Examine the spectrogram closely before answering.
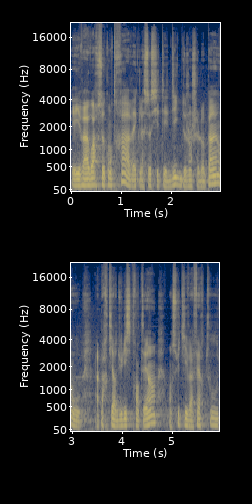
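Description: A man at a fairly low pitch and moderate pace, with ordinary pitch variation. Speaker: author and radio host. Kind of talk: interview. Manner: halting.

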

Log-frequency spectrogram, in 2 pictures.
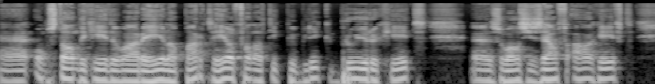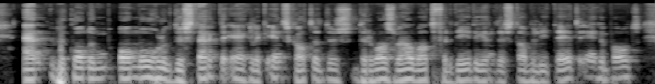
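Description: At a moderate pace, a dark, mellow tone holds a monotone, flat intonation on a very clean recording with a silent background. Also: man, medium pitch for a man. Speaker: football podcast co-host, travelling supporter. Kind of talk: casual chat.

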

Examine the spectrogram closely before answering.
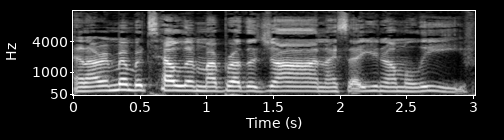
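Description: Here is a woman with a plain, everyday voice. Her pitch is medium and her pace fairly quick. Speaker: host's mother, real estate agent. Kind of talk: casual interview conversation.

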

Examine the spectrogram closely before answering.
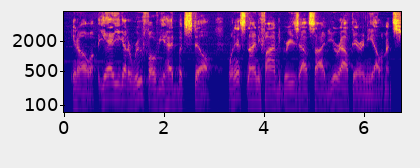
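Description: Lively intonation carries this voice along at a moderate pace, with noticeable background noise behind it. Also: man. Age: 60s. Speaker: podcast host, automotive service manager. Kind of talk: personal monologue.

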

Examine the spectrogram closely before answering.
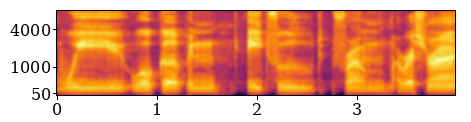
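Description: Over a silent background in a very clean recording, a man speaks slowly at a low pitch with little pitch movement.

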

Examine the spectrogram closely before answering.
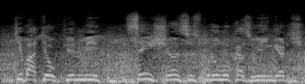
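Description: A man with a high-pitched voice talks over noticeable background noise. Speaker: radio sports reporter. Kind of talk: live sports commentary, goal reaction. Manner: animated, emphatic, energetic.

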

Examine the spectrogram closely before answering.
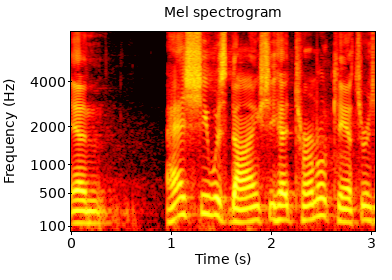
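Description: At a fairly quick pace, a man speaks in an ordinary speaking voice, fairly high in pitch for a man, with lively intonation. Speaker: pastor. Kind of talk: sermon. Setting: church service with congregation. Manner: conversational, jokes with audience. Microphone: new mic making whistling noises.

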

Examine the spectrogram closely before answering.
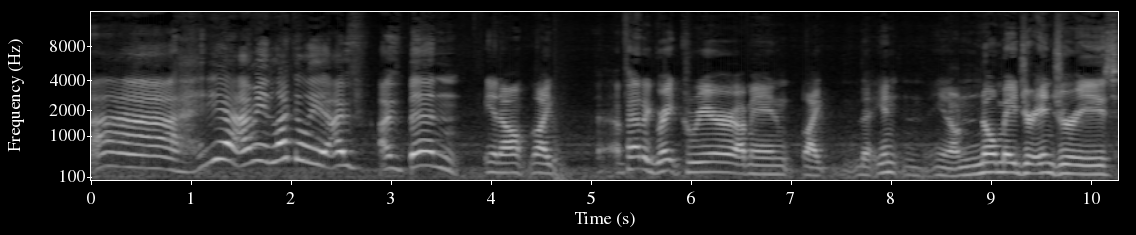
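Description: A man's high pitch with very wide swings, delivered at a very slow pace. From Minnesota, US Midwest. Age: 40s. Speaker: professional BMX flatland rider. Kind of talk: casual interview.

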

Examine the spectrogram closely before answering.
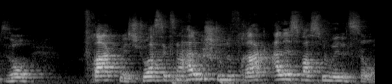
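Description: A high-pitched male voice with ordinary pitch variation, audible room echo and noticeable background noise. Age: 20s. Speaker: podcast host. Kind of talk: casual chat.

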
